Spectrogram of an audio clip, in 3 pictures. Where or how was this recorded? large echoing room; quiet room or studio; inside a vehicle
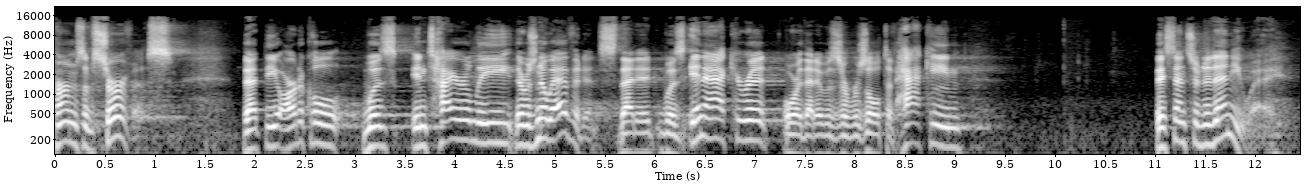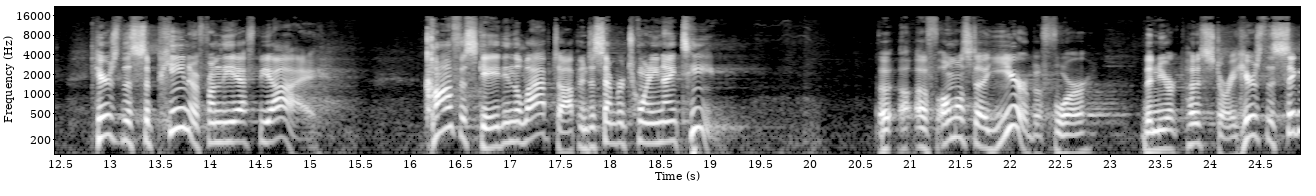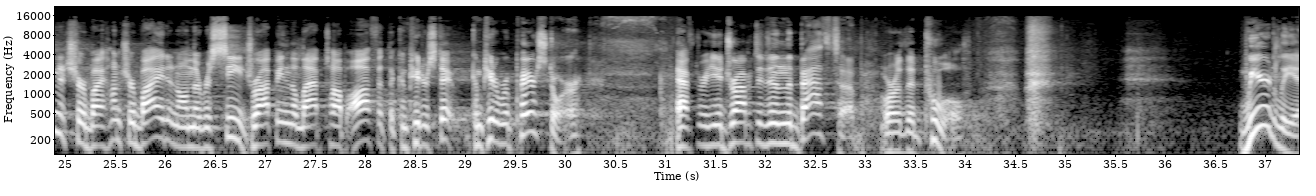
large echoing room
